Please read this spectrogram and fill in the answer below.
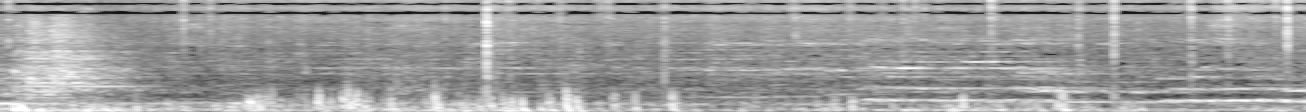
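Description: Background music over a quick, irregular run of clicks and knocks, metal kebab skewers clinking against the brick edge of a charcoal grill as they are turned.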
